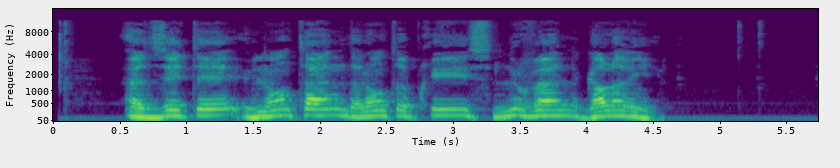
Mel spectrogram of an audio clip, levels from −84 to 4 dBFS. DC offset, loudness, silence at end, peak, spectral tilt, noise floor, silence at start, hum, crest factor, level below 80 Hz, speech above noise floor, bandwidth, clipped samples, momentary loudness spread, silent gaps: under 0.1%; -19 LUFS; 1.15 s; -2 dBFS; -7 dB/octave; -54 dBFS; 0.55 s; none; 16 dB; -44 dBFS; 37 dB; 11.5 kHz; under 0.1%; 7 LU; none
